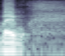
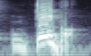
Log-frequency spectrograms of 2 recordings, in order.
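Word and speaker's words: Daboll: he's texting brian dable which i finally learned how to say his name he's not the bowel it's not babel it's dable and he thinks he's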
